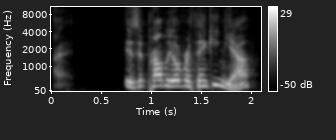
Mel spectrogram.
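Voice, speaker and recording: Fast and expressive, with a voice that sits high, a podcast co-host in his thirties tells a casual story. He rambles and hesitates, frequently correcting himself.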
